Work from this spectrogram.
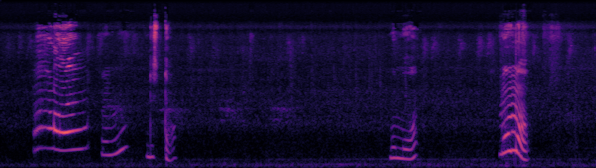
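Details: House cat meowing at home after being stepped on by a dog: a series of five or six harmonic meows, some falling and some rising, plus one sharp squeak, spaced irregularly over the clip against faint background hum.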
